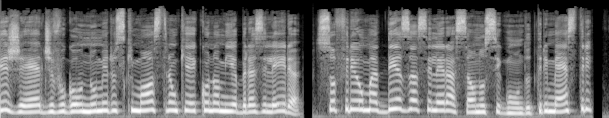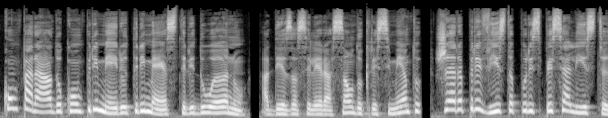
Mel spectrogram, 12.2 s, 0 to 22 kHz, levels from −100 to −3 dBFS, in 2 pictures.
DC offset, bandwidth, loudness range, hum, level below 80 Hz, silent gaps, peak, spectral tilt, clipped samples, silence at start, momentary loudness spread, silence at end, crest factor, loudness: under 0.1%; 17 kHz; 2 LU; none; -46 dBFS; 8.59-8.63 s, 10.34-10.38 s; -2 dBFS; -4 dB/octave; under 0.1%; 0 s; 5 LU; 0 s; 10 dB; -12 LUFS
